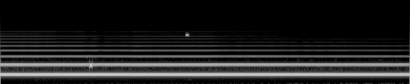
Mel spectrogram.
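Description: Corrupt frame decoded at 0.90 s and 1.86 s: a couple of bit-damaged frames were played anyway, throwing energy to wrong frequencies as a chirp, squeak, blip or burst of noise, the second louder.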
